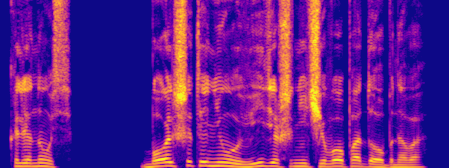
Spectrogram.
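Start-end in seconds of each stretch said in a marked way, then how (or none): none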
